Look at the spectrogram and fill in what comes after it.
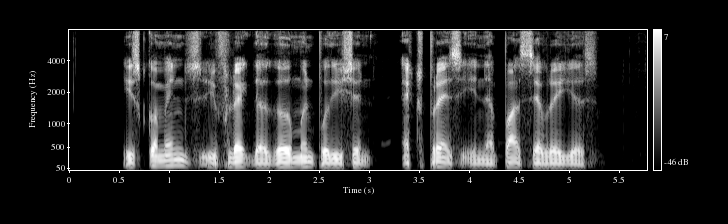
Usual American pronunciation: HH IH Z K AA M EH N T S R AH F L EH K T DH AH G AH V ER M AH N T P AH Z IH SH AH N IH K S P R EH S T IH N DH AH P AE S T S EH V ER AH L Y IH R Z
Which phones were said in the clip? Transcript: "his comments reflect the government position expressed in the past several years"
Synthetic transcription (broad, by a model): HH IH S K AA M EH N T S R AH F L EH K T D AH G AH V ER M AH N P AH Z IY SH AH N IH K S P R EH S IH N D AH P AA S T S EH V ER AH L Y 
